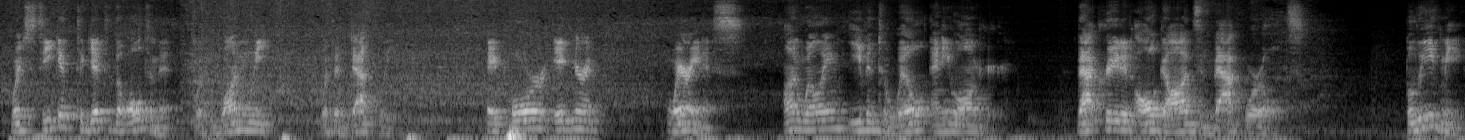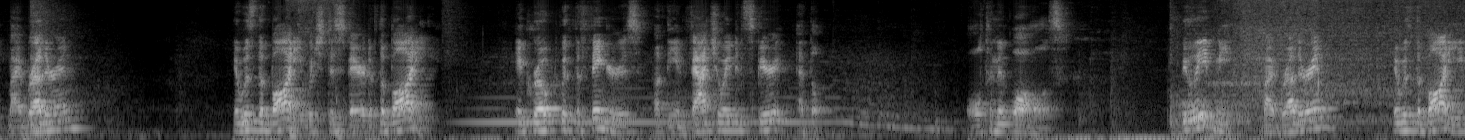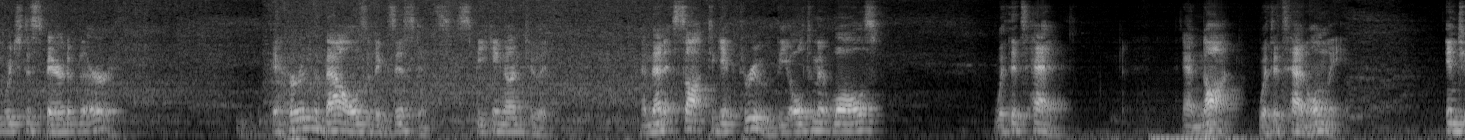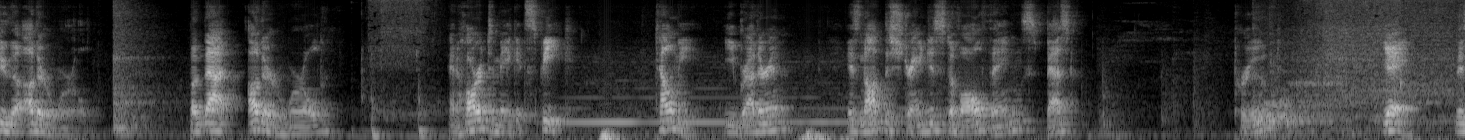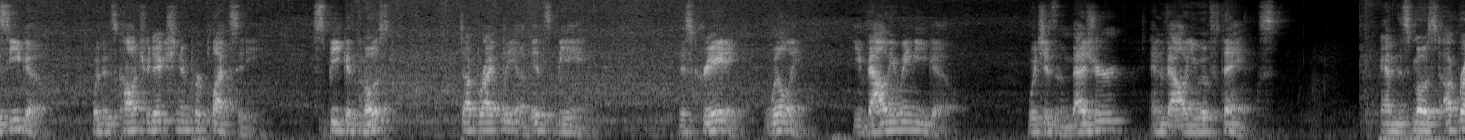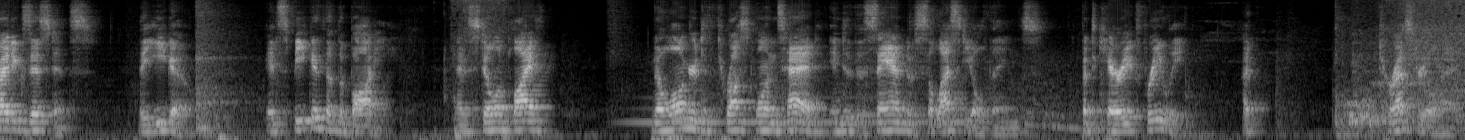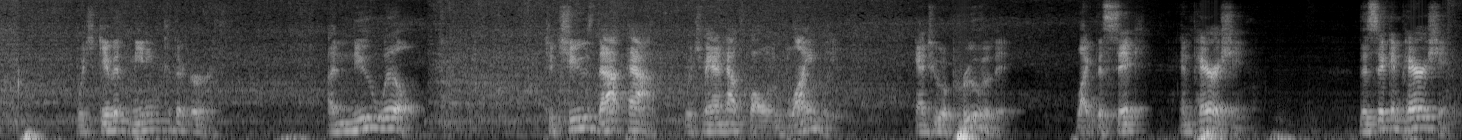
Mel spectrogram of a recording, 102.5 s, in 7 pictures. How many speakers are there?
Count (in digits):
1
